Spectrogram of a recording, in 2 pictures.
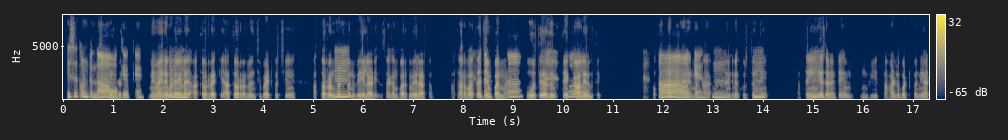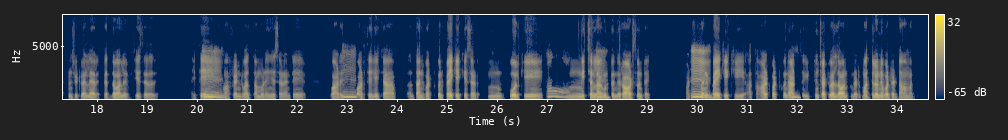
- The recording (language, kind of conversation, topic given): Telugu, podcast, మీరు చిన్నప్పుడు బయట ఆడిన జ్ఞాపకాల్లో మీకు ఎక్కువగా గుర్తుండిపోయింది ఏమిటి?
- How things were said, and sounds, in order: tapping; other background noise; chuckle; in English: "జంప్"; in English: "ఫ్రెండ్"; in English: "పోల్‌కి"; in English: "రాడ్స్"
